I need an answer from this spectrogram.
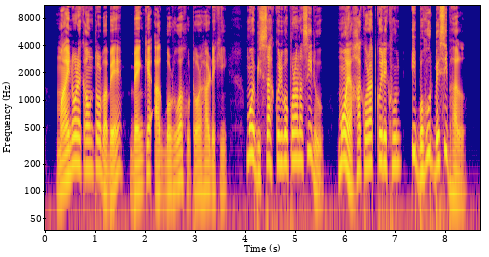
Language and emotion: Assamese, surprised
